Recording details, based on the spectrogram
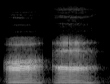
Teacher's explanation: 그런데 모음도 고모음이냐 중모음이냐 저모음이냐 따라서 저모음, 즉 턱이 밑으로 쫙 내려간, 그럼 입이 벌어졌다 소리죠.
